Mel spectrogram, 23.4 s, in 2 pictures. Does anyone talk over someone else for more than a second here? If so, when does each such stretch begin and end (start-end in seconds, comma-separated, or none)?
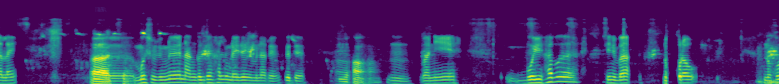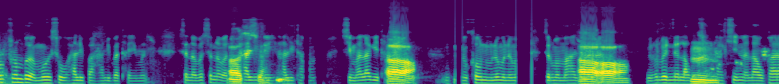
none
